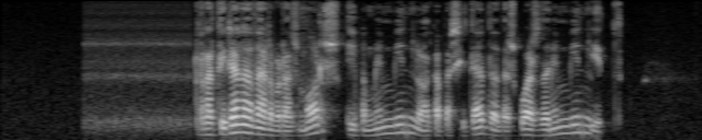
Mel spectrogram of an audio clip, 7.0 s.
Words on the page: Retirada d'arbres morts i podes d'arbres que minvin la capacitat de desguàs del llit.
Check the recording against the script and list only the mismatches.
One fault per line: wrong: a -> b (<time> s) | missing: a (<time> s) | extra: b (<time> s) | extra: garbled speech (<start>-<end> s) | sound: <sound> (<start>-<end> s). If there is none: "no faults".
missing: podes d'arbres (3.6 s)
wrong: del -> minvin (5.5 s)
